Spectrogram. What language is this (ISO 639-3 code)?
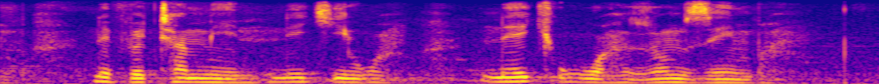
xho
